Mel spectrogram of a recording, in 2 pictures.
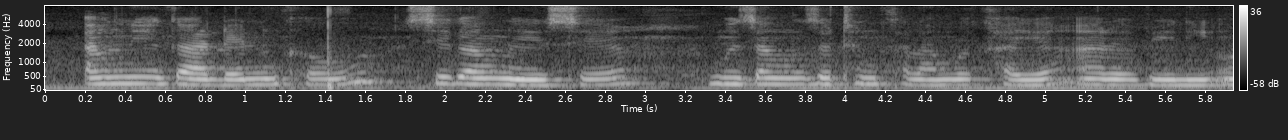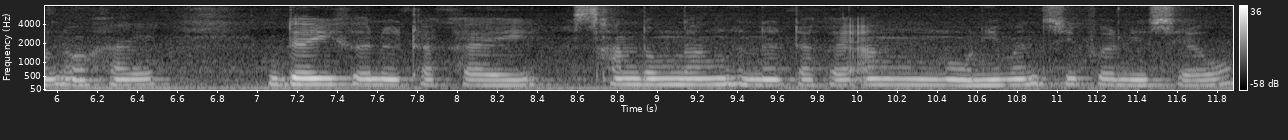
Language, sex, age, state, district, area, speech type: Bodo, female, 30-45, Assam, Kokrajhar, rural, spontaneous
